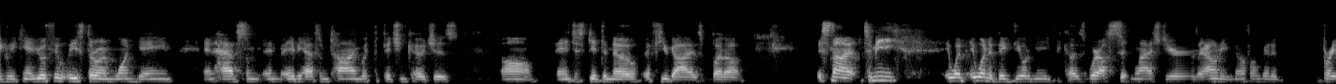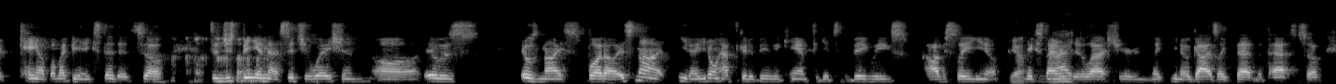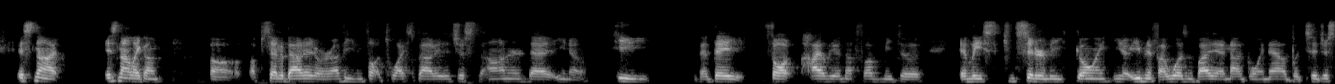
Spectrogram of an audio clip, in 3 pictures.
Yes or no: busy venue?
no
